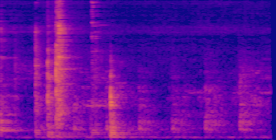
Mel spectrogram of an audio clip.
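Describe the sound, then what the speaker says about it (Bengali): Whole cloves and black peppercorns stirred in hot oil for a Kashmiri dum aloo: several close metallic clinks and scrapes of a spoon against the pan, loudest early on and then sparser, with no talking. "মশলাটা একটু নাড়িয়ে নেব ফোড়নের সুন্দর গন্ধ বেরোচ্ছে"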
